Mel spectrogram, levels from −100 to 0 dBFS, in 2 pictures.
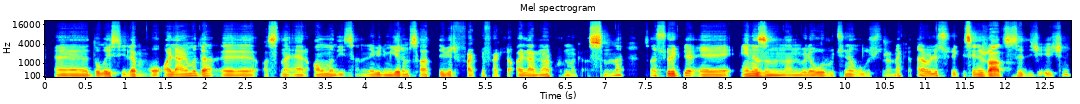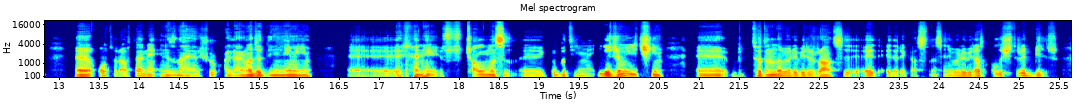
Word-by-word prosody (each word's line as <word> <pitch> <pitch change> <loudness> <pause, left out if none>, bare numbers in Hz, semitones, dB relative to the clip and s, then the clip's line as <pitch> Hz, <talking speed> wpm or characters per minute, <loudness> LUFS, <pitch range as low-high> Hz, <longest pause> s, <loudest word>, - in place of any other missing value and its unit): Eee, 95 0 +1
dolayısıyla 110 +4 +1
m - - -13
o 95 +5 -2
alarmı 125 +6 +1
da, 135 +4 +3
eee, 90 -2 0
aslında - - +1
eğer 105 -1 -4
almadıysan, 105 -5 -4
ne 115 0 -3
bileyim, 100 -4 -1
yarım 100 +5 +1
saatte 105 -2 -2
bir 100 - -2
farklı, - - -5
farklı - - -11
alarmlar 95 +5 -1
kurmak 80 -4 -14
aslında 170 - +8 0.3
sana - - -9
sürekli, 145 +4 +3
eee, 105 -2 0
en 125 +5 +2
azından, 95 -5 +5
böyle, 90 0 -2
o 95 0 +1
rutini 110 +7 -5
oluşturana 100 +3 -10
kadar 145 +5 -4
öyle 140 0 0
sürekli 135 -2 -6
seni 125 -1 +7
rahatsız 100 +4 +7
edeceği 110 +1 -9
için, 200 - -7 0.4
eee, 100 -1 +4
o 140 0 -4
tarafta, 140 +1 -8
hani, 130 -4 -3
en 100 -3 -9
azından, 90 -1 -5
yani 80 +2 -11
şu - - -10
alarmı 90 +4 +1
da 95 -5 +2
dinlemeyeyim, 95 +2 0 0.5
eee, 100 - -9
hani, 105 -6 -1
su - - -8
çalmasın, 110 -4 +3
eee, 100 -2 -10
kapatayım 105 +9 -8
ve 150 - -18
ilacımı 125 0 +4
içeyim, 115 -6 +2 0.4
eee, 90 -1 -1
b - - -20
tadında, 110 +3 +1
böyle, 130 -2 -2
biri 115 -2 -4
rahatsız 110 +4 -2
ede 445 0 -4
ederek - - -10
aslında - - -8
seni, - - -10
böyle, 130 -1 -2
biraz 140 +3 0
alıştırabilir. 105 - -4
105 Hz, 160 wpm, -23 LUFS, 95-125 Hz, 0.5 s, aslında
